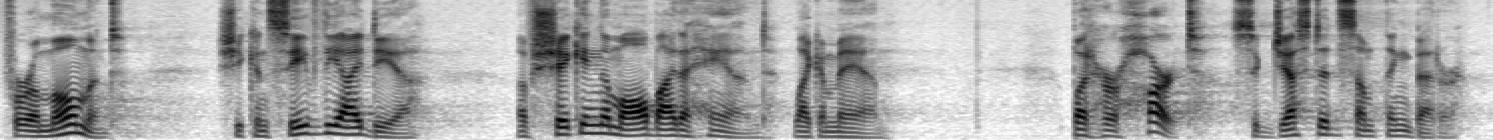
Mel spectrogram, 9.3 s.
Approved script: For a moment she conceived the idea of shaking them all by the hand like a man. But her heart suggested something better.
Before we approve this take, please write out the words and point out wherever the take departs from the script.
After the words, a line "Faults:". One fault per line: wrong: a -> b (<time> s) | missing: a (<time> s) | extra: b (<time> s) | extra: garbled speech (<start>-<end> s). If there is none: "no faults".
For a moment she conceived the idea of shaking them all by the hand like a man. But her heart suggested something better.
Faults:
no faults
